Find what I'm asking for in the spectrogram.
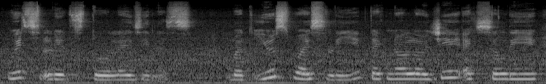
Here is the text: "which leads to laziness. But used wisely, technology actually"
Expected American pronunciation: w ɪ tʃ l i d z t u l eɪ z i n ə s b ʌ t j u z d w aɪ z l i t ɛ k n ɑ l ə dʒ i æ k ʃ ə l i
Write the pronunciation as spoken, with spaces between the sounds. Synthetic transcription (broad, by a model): w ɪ tʃ l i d s t u l eɪ z i n ə s b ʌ t j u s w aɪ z l i t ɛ k n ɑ l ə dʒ i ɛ k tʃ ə l i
